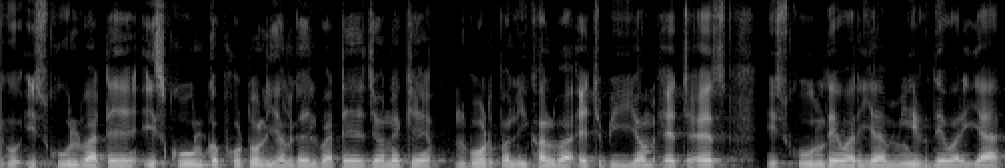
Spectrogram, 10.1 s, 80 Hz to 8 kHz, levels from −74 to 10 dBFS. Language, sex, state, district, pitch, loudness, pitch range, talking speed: Bhojpuri, male, Uttar Pradesh, Deoria, 120 Hz, -20 LUFS, 115-120 Hz, 125 wpm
